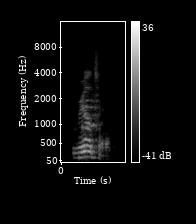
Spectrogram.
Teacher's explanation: I like to get a little bit of T in it, but you don't want it to be 3 syllables. You want it to be 2 syllables.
